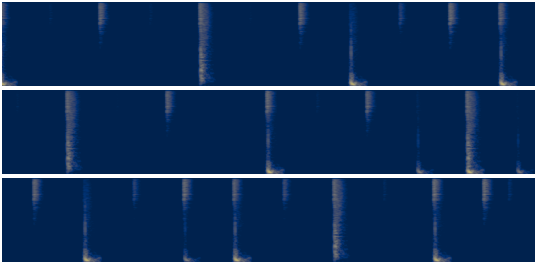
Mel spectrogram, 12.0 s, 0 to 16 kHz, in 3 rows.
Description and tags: SMG Loop Drum Kit 1 Mixed 80 BPM 0021
80-BPM, kick-hat-snare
